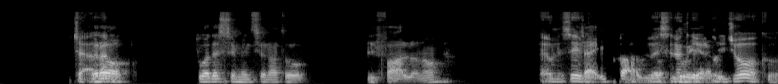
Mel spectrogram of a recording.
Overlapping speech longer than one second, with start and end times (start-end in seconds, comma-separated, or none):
5.8-7.3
